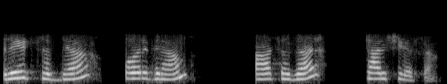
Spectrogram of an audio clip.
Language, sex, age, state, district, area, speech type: Goan Konkani, female, 30-45, Goa, Bardez, urban, conversation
